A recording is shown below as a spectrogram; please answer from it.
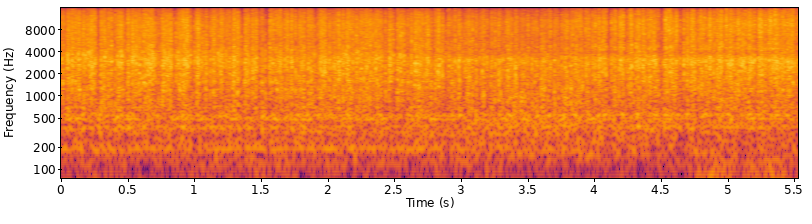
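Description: Drag race car engine rumbling steadily as the car is pulled into forward gear at a nighttime drag racing event, a loud, continuous broadband roar with no clear pauses.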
